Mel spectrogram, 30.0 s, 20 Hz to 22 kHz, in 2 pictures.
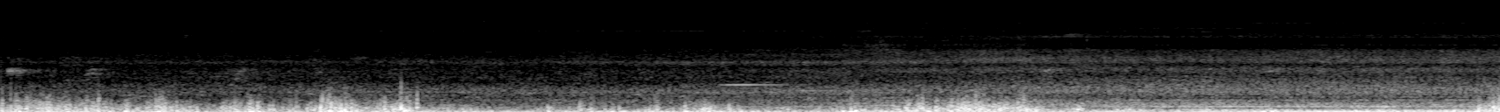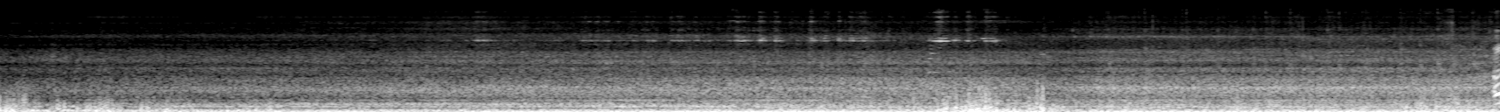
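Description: GWR Class 43 HST diesel power car approaching through the station and passing at close range. Its engine gives a steady low hum over the rumble of the train, growing slightly louder toward the end as the power car draws alongside.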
